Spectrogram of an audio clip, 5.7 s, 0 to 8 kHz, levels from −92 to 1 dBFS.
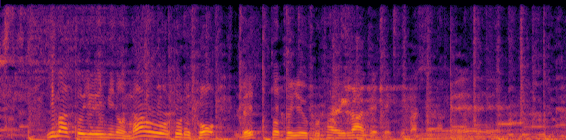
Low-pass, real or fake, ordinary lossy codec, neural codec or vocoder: none; fake; none; codec, 16 kHz, 8 kbps, FreqCodec, smaller model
